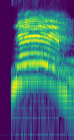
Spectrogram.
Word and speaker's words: name: Không kéo dài miệng ra như vậy sẽ làm mất âm tiếng Anh.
